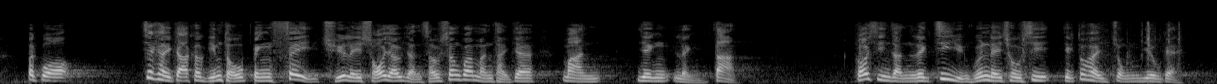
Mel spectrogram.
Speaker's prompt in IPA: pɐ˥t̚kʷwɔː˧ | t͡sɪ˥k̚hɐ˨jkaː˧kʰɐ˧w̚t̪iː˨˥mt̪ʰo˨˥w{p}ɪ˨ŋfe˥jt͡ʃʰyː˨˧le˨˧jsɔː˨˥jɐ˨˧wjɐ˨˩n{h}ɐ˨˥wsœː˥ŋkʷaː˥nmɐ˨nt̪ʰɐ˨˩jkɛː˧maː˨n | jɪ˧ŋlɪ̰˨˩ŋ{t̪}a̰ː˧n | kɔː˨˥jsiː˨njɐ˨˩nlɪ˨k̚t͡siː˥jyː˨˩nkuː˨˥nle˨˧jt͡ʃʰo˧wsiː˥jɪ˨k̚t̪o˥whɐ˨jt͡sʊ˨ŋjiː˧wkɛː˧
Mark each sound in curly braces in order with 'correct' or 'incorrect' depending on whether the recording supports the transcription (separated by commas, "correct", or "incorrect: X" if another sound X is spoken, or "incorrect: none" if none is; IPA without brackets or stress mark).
correct, incorrect: s, correct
